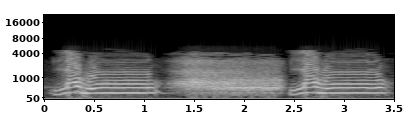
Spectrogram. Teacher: لام پر زبر ہے، آواز اور منہ کھول کر ادا کریں گے مگر کھینچیں گے نہیں. اور آگے ہا پر الٹا پیش ہے، جسے جو واو مدہ کے قائم مقام ہے، ایک الف کی مقدار میں اسے کھینچ کر ادا کریں گے.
